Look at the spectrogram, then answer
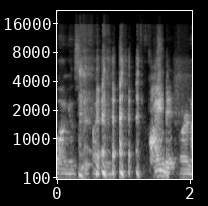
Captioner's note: laughs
